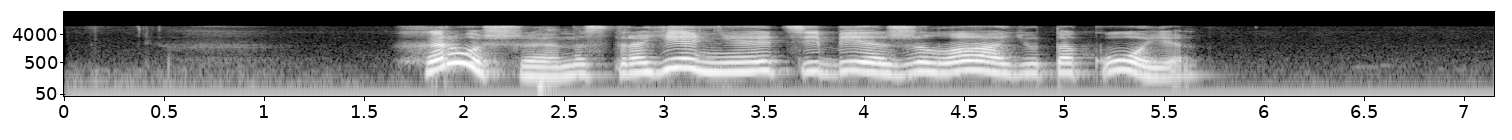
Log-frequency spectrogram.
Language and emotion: Russian, positive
